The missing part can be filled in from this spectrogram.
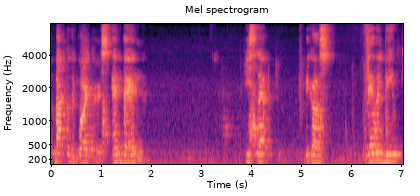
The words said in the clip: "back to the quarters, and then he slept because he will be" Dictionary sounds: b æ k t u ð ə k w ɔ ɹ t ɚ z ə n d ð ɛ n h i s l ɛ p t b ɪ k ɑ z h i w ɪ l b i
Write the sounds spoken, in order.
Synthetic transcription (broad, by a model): b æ k t u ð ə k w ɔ ɹ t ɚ s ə n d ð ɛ n h i s l ɛ p t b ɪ k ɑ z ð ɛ w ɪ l b i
